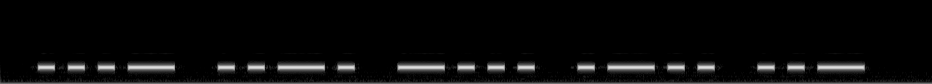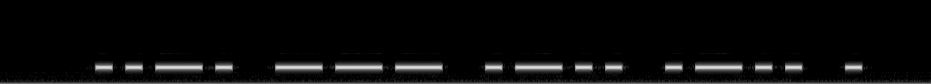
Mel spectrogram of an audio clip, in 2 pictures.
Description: Morse code, heard as a keyed tone, about 8 wpm, 800 Hz. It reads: VFBLU FOLLE
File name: telegrafia / i2tfj / Lez5 35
